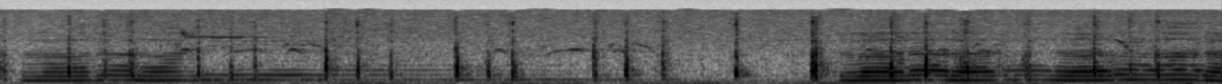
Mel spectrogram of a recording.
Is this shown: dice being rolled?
no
